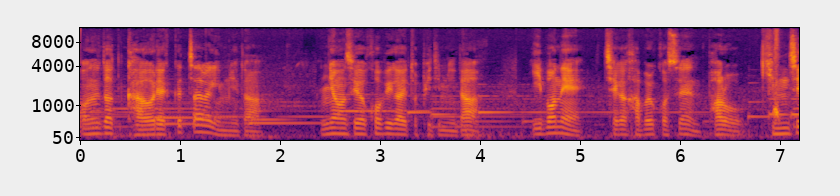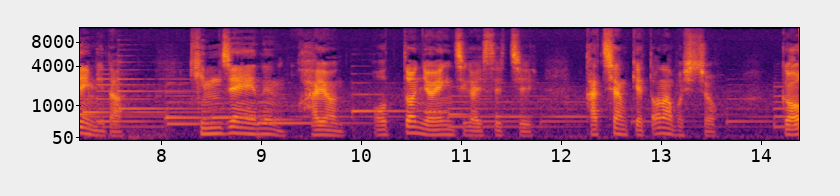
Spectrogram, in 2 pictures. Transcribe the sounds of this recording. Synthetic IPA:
ʌnɯdʌtkaɯɾe̞k͈ɯt̚t͡ɕ͈aɾaɡimɲida | iɲːʌŋɦasʰejokʰobiɡaetopʰidimɲida | ibʌne̞ | t͡ɕe̞ɡakaboɭk͈ʌsʰɯnpaɾokimd͡ʑe̞imɲida | kimd͡ʑe̞ːnɯnkwajʌnʌt͈ʌnjʌɦe̞ŋd͡ʑiɡais͈ɯɭt͡ɕ͈i | kat͡ɕʰiɦamk͈e̞t͈ʌnaboɕʰi̥d͡ʑo | k͈ɯ

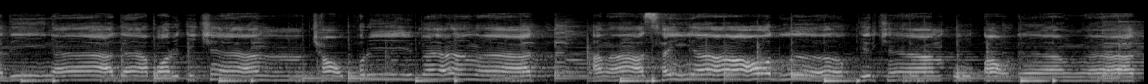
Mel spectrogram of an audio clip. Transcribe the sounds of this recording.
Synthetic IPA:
ad̪inad̪abɒɾɪkʲʰan | t͡ʃʰɒwpʰɾibaŋt̪ | aŋasajnaɒd̪lˠɨqeɾkʲʰanʊlɒlˠd̪ɪŋ

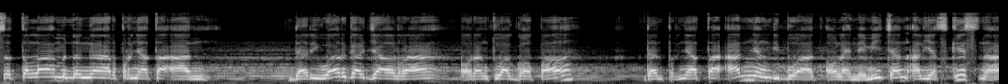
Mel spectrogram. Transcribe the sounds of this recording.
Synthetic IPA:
sət̪əlahməndəŋarpərɲat̪aʔan | daɾiwarɡad͡ʒalɾaoɾaŋt̪uaɡopal | danpərɲat̪aʔanjaŋdibuat̪̚olɛhnemit͡ʃanʔa̰liaskisna

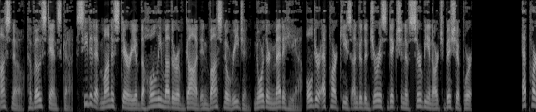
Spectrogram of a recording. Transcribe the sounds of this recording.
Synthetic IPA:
ɑsnoʊhəvoʊstæ̃nskɨ̰siɾɨɾɨt̚mɑnɨstɛɹiʌvðəɦoʊlˠimʌðə˞ʌvɡɑɾɨ̃nvɑsnoʊɹid͡ʒɨ̃nːɔɹðə̃˞nmɛɾɨɦḭɨ̰oʊlˠdə˞ʔɛpʰɑɹkizʌ̃ndə˞ðɨd͡ʒʊɹɨsd̥ɪkʃɨ̃nʌv̥sɜ˞biɨ̃nɑɹt͡ʃb̥ɪʃɨpwə˞ | ɛpʰɑ

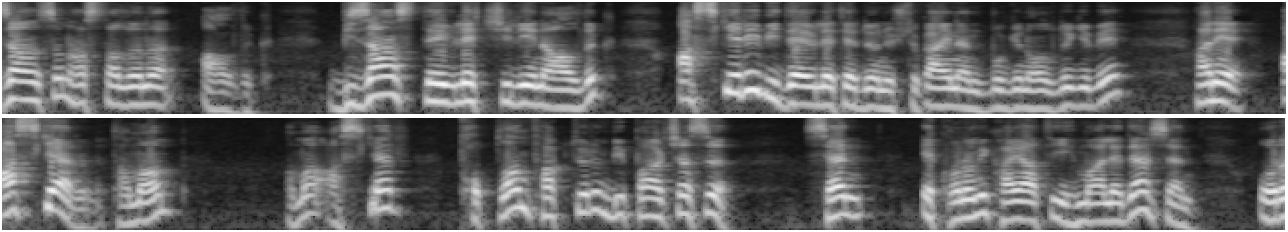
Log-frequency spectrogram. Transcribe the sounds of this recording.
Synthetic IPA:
zansɯnhast̪ʰalˠɯːnɯalˠd̪ɯk | bizansd̪ɛvlʲɛt̪̚t͡ʃʰilʲiːnialˠd̪ɯk | ascʰe̞ɾibid̪ɛvlʲet̪ʰɛd̪ø̞nyʃt̪ʰycajnænbuɟyno̞lˠd̪uːɟibɪ | hani | ascʰæɾt̪ʰamam | amaʔascʰæɾ | t̪ʰo̞plˠamfakt̪ʰø̞ɾynbiɾpʰaɾt͡ʃʰasɯ | sæn | ekʰo̞no̞michajaːt̪ʰɯiçmalʲe̞d̪æɾsæn | o̞ɾa

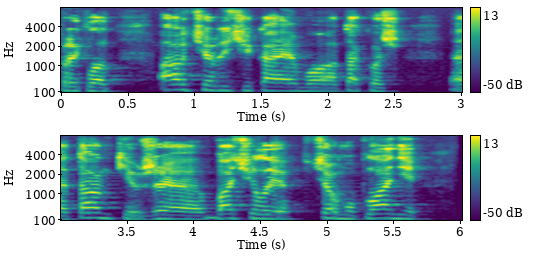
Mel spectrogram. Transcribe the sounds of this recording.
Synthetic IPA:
pɾɪklˠɐd̪ɑrt͡ʃɪɾɪt͡ʃekɑjemɔɐt̪ɑkɔʒ | t̪ɑnkɪwʒɛbɑt͡ʃɪlˠɪwt͡s̪ʲɔmʊplˠɑnʲi

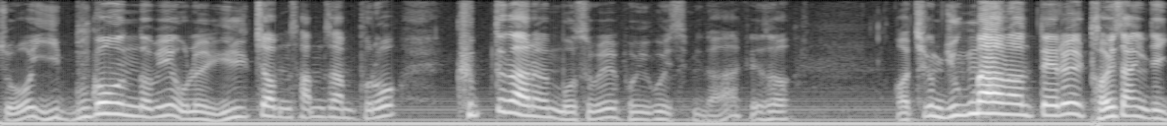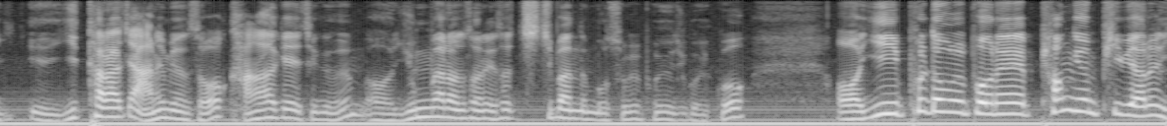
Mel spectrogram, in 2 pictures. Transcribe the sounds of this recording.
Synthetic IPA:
t͡ɕoimuɡʌundomionɯɾiɭt͡ɕ͈ʌmsʰamsʰampʰuɾo | kɯp̚t͈ɯŋɦanɯnmosʰɯbɯɭpoiɡois͈ɯmɲida̰kɯɾe̞sʰʌ | ʌt͡ɕiɡɯmjuŋmanʌnt͈e̞ɾɯɭtʌisʰaŋind͡ʑe̞ | itʰaɾɦad͡ʑia̰nɯmjʌnsʰʌkaŋɦaɡe̞t͡ɕiɡɯmʌjuŋmanʌnsʰʌne̞sʰʌt͡ɕi̥d͡ʑibanːɯnmosʰɯbɯɭpojʌd͡ʑuɡoit̚k͈o | ʌipʰuɭdobʰuɭpʰʌne̞pʰjʌŋjunpʰibiɦanɯn

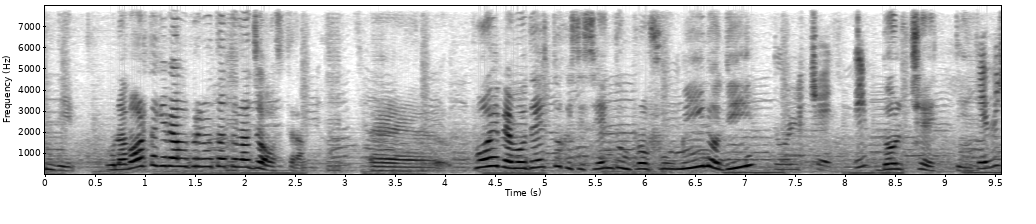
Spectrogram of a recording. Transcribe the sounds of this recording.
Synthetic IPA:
nd̪i | unavɔlt̪akeabjaːmopɾenot̪aːt̪olad͡ʒɔst̪ɾa̰ | pɔjabjaːmod̪et̪ːok̟esisɛnt̪eumpɾofumiːnod̪id̪olt͡ʃet̪ːid̪olt͡ʃet̪ːikevi

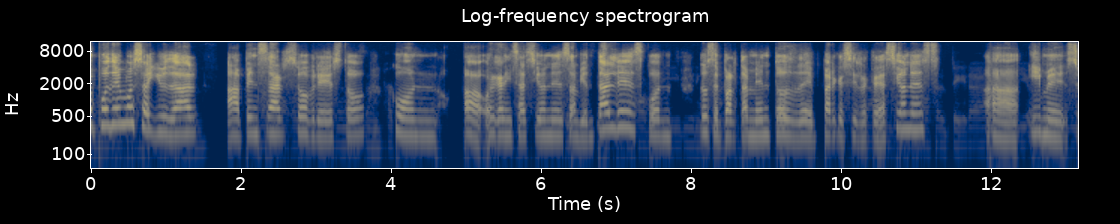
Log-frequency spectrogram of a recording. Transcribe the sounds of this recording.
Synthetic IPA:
po̞ðe̞mo̞saʝuðaɾ | ape̞nsaɾso̞β̞ɾe̞e̞st̪o̞ | kon | ao̰ɾɣanisasjo̞ne̞sambje̞nt̪ale̞sko̞nlo̞zðe̞paɾt̪amẽ̞nt̪o̞zðe̞paɾke̞sire̞kɾeasjo̞ne̞s | aimes

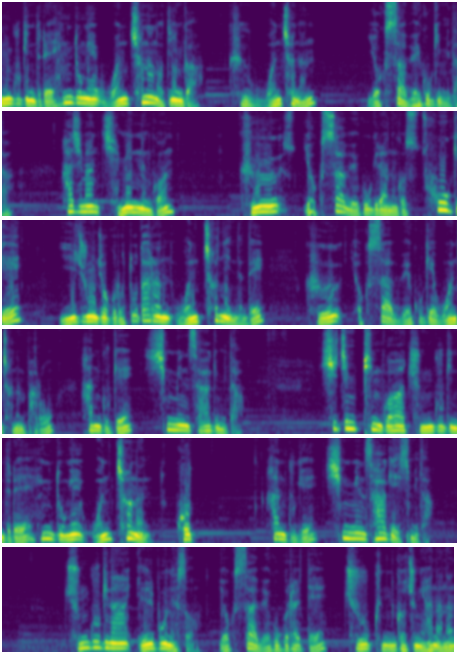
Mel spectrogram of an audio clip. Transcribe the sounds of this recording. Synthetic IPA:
t͡ɕuŋɡuɡindɯɾe̞he̞ŋdoŋe̞wʌnt͡ɕʰʌnɯnʌdinɡa̰kɯwʌnt͡ɕʰʌnɯn | jʌk̚s͈awe̞ɡuɡimɲida | had͡ʑimant͡ɕe̞minːɯnɡʌn | kɯjʌk̚s͈awe̞ɡuɡiɾanɯnɡʌsʰsʰoɡe̞ | id͡ʑuŋd͡ʑʌɡɯɾot͈odaɾɯnwʌnt͡ɕʰʌɲiːnːɯnde̞ | kɯjʌk̚s͈awe̞ɡuɡe̞wʌnt͡ɕʰʌnɯnpaɾo | hanɡuɡe̞ɕʰiŋminsʰaːɡimɲida̰ | ɕʰid͡ʑimpʰinɡwat͡ɕuŋɡuɡindɯɾe̞he̞ŋdoŋe̞wʌnt͡ɕʰʌnɯnkod̚ | hanɡuɡe̞ɕʰiŋminsʰaːɡe̞is͈ɯmɲida | t͡ɕuŋɡuɡinaiɭbone̞sʰʌ̰jʌk̚s͈awe̞ɡuɡɯɭhaɭt͈e̞t͡ɕukɯnɡʌd͡ʑuŋe̞ɦananɯn

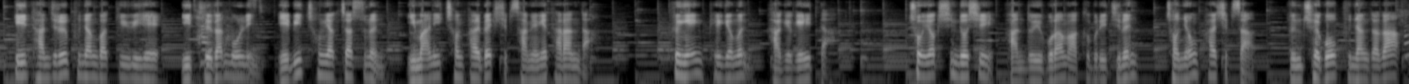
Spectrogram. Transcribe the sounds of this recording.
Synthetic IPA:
itand͡ʑiɾɯɭpuɲaŋbat̚k͈iɥiɦe̞itʰɯɭɡanmoʎːḭnebit͡ɕʰʌŋjak̚t͡ɕ͈asʰunɯnimanit͡ɕʰʌnpʰaɭbe̞k̚ɕ͈ʰip̚s͈amjʌŋe̞taɾɦanda̰ | hɯŋɦe̞ŋpe̞ɡjʌŋɯnkaɡjʌɡe̞it̚t͈a | t͡ɕʰojʌk̚ɕ͈indoɕʰiha̰ndoiboɾamakʰɯbɯɾit͡ɕʰinɯnt͡ɕʌɲjʌŋpʰaɭɕ͈i̥p̚s͈a̰ | kɯnt͡ɕʰwe̞ɡopuɲaŋɡaɡa

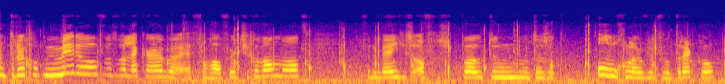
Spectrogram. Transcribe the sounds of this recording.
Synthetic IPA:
əntərɵχɔpmɪdəfʋɑtʋəlɛkəɹɛbəɛfənɦɑlˠfɪɹtəχəʋɑndəlˠt | fədəbejnçəsɑfχəspowtənʋɑntdɔnɪsɔtɔnχəlowfələkfɪːlˠtrɛkɔp

